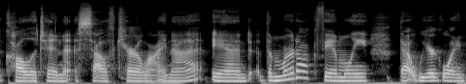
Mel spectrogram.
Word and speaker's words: Murdaugh: it is spelt murdoch but it is correctly pronounced murdoch so that's the first one and the father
